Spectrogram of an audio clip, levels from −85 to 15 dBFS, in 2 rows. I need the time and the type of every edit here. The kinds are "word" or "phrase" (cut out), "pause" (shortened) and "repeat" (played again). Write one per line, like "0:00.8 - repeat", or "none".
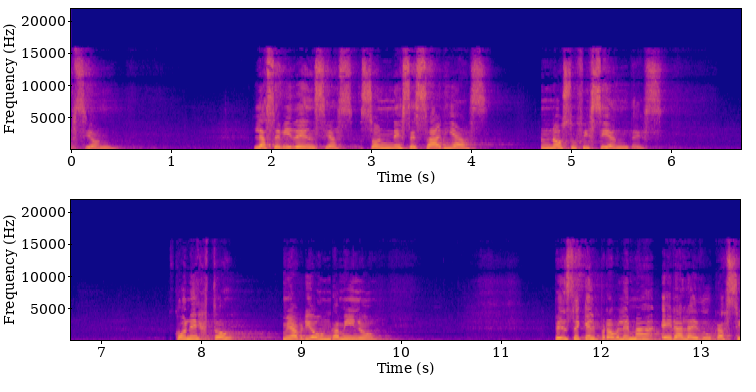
0:04.7 - word
0:08.8 - word
0:09.3 - word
